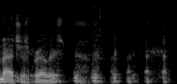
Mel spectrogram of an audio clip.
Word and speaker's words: Mathis Brothers: set, kitchen set from Mathis Brothers. We call them Mattress Brothers, by the way. There we go. Just so we say it correctly. Mattress Brothers.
